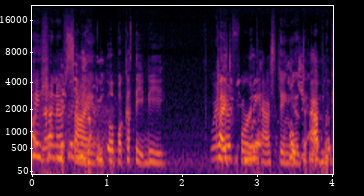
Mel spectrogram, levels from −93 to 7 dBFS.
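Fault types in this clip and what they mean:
speech suppressed in double talk: The echo canceller was likely confused when both ends spoke at once, and with no way to tell the local talker from loudspeaker echo, it pulled everything down together. The speech here sinks in three stretches, from the start to 1.05 s, from 2.63 to 3.07 s and from 3.29 to 3.98 s. The dips deepen from about 10 dB early on to about 20 and then about 25 dB near the end.
echo leak: One side's echo canceller likely failed to strip out all of its loudspeaker sound, so part of it was returned down the line. A delayed copy of the speech trails the original by about 150 ms, between 149 and 156 ms. It appears in short scraps at 0.39 to 0.46 s, at 0.68 to 0.97 s and at 3.21 to 3.28 s. It returns at 3.46 s and runs to the end, where it is nearly as loud as the speech itself.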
